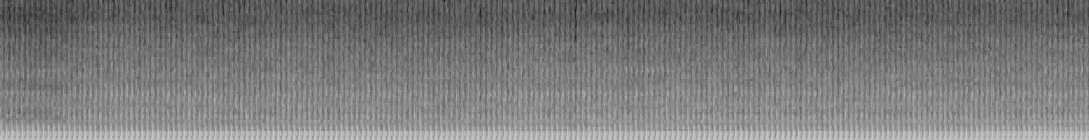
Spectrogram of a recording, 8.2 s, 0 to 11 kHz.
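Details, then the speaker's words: Gravely Model L repowered with a 10 HP Yanmar L100-clone single-cylinder diesel, first run after bleeding the injector line: steady idle thump with loose metallic rattle on every beat from the exhaust bouncing around. "Well, that's what we call a good sign. The exhaust is bouncing all over the place. That's making most of that noise."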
